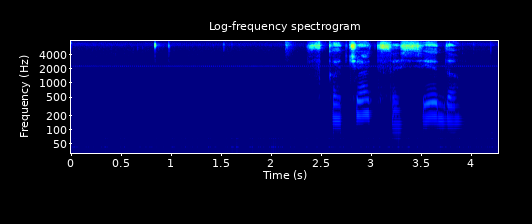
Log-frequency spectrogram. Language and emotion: Russian, sad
